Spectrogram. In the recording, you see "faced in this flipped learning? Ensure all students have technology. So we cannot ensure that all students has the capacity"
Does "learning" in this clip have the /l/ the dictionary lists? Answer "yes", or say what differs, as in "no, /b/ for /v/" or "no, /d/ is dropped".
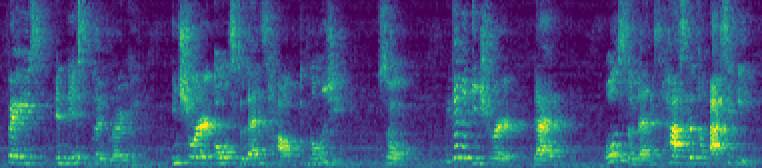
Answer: yes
